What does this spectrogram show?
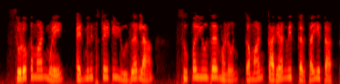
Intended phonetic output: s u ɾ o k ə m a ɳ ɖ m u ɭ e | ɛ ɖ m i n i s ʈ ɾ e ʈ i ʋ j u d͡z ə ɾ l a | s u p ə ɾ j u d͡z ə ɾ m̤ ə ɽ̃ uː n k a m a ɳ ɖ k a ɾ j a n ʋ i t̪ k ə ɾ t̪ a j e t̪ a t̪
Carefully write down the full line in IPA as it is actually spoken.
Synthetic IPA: s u ɽ o k ə m a ɳ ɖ m u ɭ e | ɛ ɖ m i n i s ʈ ɾ e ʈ i ʋ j u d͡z ə ɾ l a | s u p ə ɾ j u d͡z ə ɾ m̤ ə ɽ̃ uː n k ə m a ɳ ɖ k a ɾ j a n ʋ i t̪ k ə ɾ t̪ a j e t̪ a t̪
